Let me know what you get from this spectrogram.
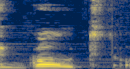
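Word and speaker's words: GOAT: 発音はそのヤギを意味するね、ゴートと同じなので、でも意味は全く別物なんですね。で、チャット GPT に大谷選手もゴートだよねって聞いたら、はい、大谷翔平選手もまさにザ・ゴートと呼ばれるにふさわしい選手です。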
